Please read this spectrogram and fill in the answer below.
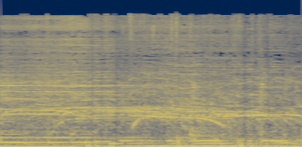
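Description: Live pop song played over a concert PA, with long held bass notes under the intro just before the vocals come in, and audience whoops rising and falling over the music.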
